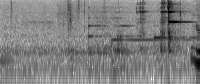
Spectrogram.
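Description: A utensil clinking lightly several times against a glass mixing bowl as yogurt is spooned into beaten eggs for cake batter. The clinks are quiet, with short ringing, and fall in the second half.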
